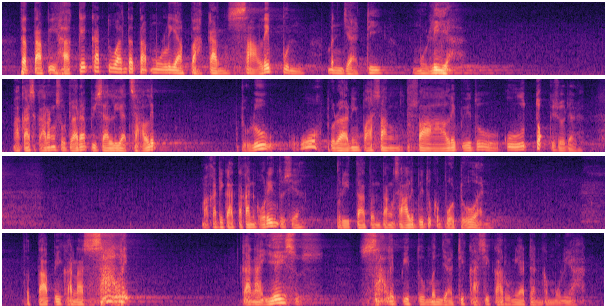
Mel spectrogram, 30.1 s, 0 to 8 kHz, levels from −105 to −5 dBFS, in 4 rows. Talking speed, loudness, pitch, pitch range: 95 wpm, -28 LUFS, 100 Hz, 90-115 Hz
